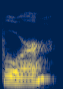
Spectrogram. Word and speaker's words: poor: I wanted to see if poor has the same pronunciation as boot the same vowel and in this dictionary it's saying it's more of an oh wow like in could and should and that would be more like bore bore I believe that's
